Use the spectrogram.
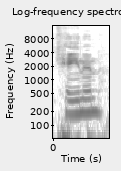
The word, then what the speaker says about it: Canaan: understand it might be a little hard to pronounce, Canaan, but when you tell people to spell it, it's like you told them like Peter Piper picked the pebble, and they're just like Canana, and it's like, whoa, it's like you never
